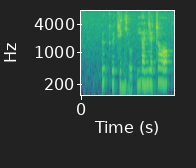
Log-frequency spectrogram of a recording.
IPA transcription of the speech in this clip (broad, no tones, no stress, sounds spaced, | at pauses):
pʼ ʏ kʼ ʏ t͡s ʏ dʲ o | j ɐ n z œ t͡s ɔ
